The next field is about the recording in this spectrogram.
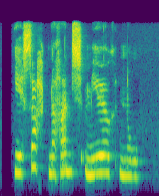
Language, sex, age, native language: Icelandic, female, 10, Icelandic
